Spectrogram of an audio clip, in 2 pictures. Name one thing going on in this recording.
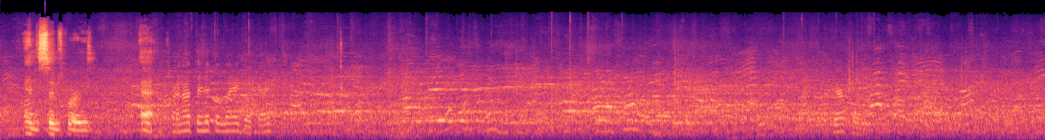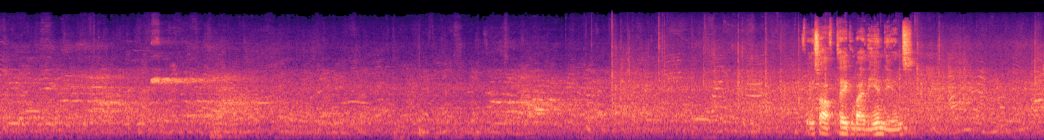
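A crowd of spectators chatters in an echoing rink.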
